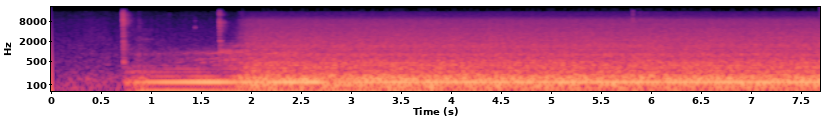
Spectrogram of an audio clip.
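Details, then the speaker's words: Furrion Chill HE 15K BTU conventional RV air conditioner (FACR15HESA-BL) starting before SoftStartRV install, fan on auto: click, then steady low hum with even fan rush, no strain; in-rush stayed around 14 amps; normal start-up. "So that's really interesting. I was expecting it to spike there right off the bat, but I don't think it got over 14 amps and some change."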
